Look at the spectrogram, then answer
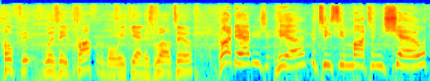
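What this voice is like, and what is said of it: Bad put-on British accent. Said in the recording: “Why am I doing the British accent? ... You're not a limey. ... it was bad”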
